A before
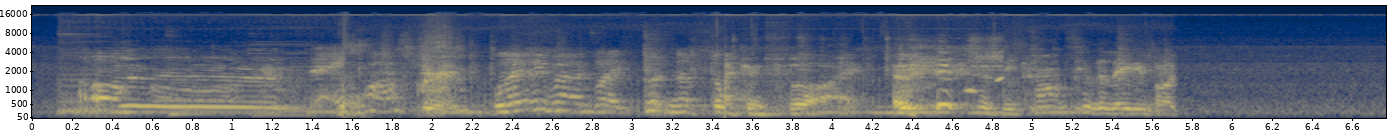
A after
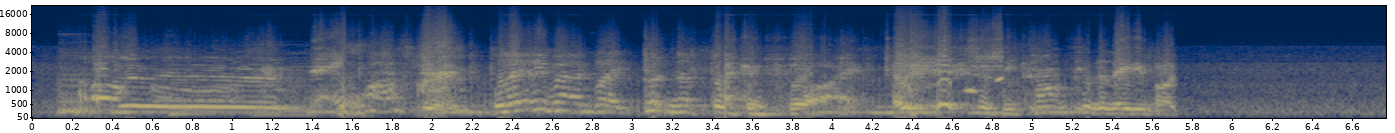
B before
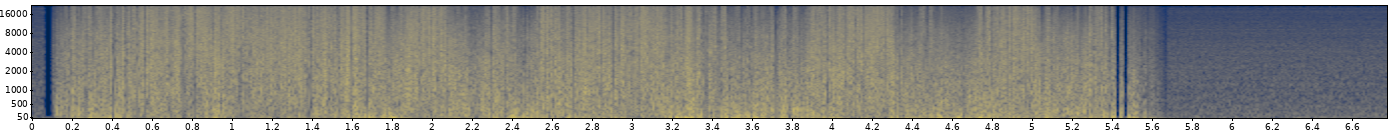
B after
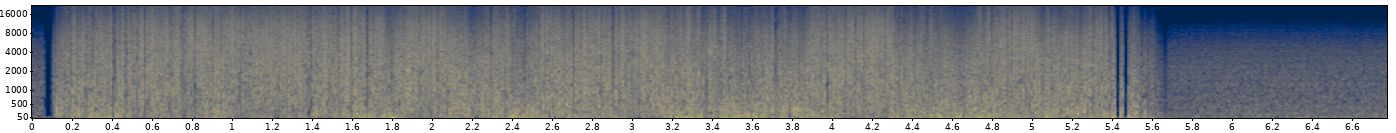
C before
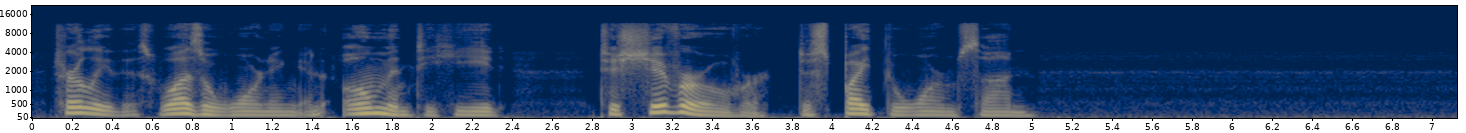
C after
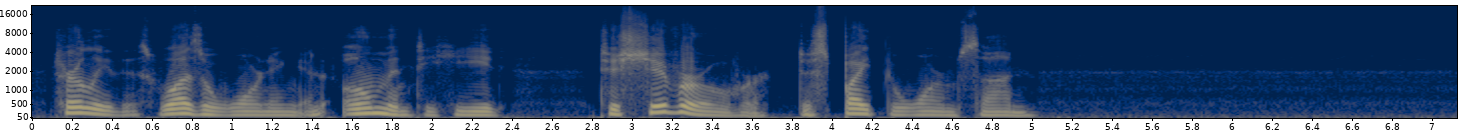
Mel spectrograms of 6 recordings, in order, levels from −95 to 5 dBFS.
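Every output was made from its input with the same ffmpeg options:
-af "adynamicsmooth=sensitivity=5:basefreq=3.2k,asoftclip=type=hard:threshold=-15dB,alimiter=limit=-19dB:level=0:latency=1:release=465"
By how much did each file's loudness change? -5.5, -9.0, -2.5 LU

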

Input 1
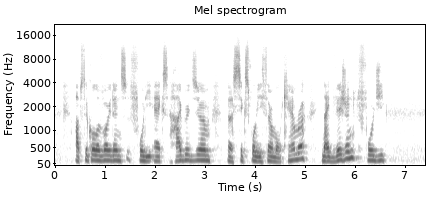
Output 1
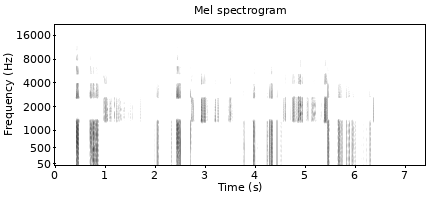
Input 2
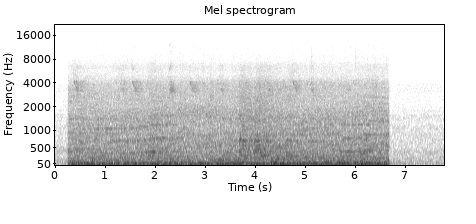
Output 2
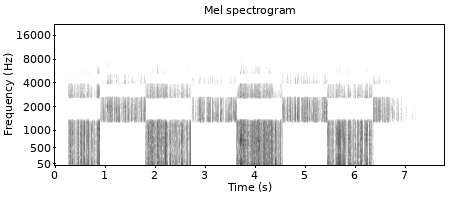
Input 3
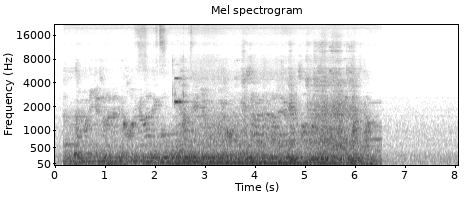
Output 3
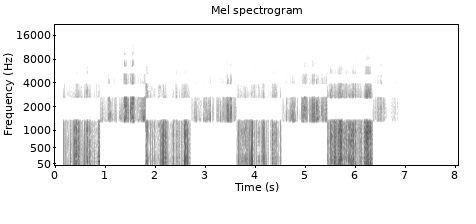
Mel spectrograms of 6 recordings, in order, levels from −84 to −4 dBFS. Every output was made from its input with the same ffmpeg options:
-filter_complex "[0:a]highpass=59,aecho=1:1:1.5:0.3,acompressor=threshold=-35dB:ratio=5,lowpass=f=1k:t=q:w=4.9,flanger=delay=18:depth=4.1:speed=2.3,acrusher=bits=4:mix=0:aa=0.5,asplit=2[a][b];[b]aecho=0:1:273|546:0.141|0.0339[c];[a][c]amix=inputs=2:normalize=0,afftfilt=real='re*gt(sin(2*PI*0.55*pts/sr)*(1-2*mod(floor(b*sr/1024/1300),2)),0)':imag='im*gt(sin(2*PI*0.55*pts/sr)*(1-2*mod(floor(b*sr/1024/1300),2)),0)':win_size=1024:overlap=0.75,volume=11.5dB"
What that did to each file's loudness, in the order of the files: +1.0, -6.0, -11.0 LU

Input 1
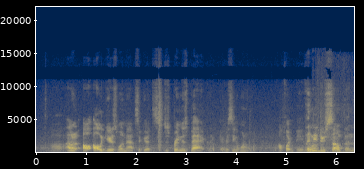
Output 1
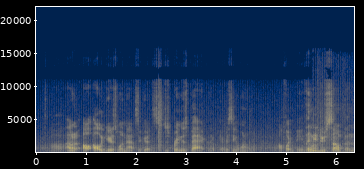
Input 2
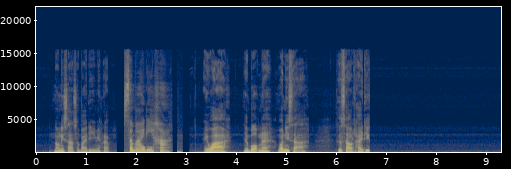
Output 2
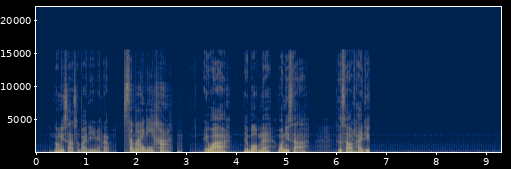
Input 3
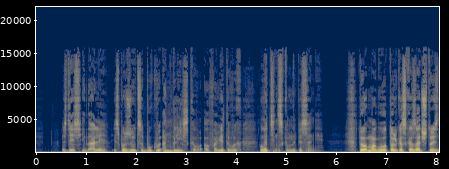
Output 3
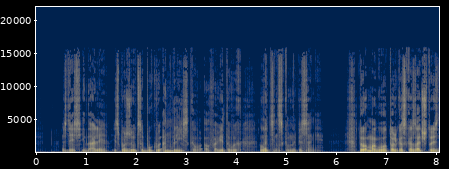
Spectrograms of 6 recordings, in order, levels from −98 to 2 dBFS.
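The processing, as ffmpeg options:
-af "tremolo=f=22:d=0.71,volume=-4.5dB"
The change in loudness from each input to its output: -7.5, -7.5, -7.5 LU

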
